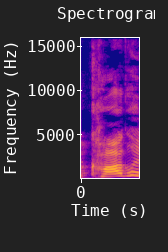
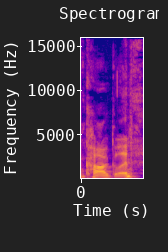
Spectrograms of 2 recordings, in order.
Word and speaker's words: Coughlin: but i don't know coughlin is how i know to pronounce it because that's how they pronounce it in the olympic announcers so there you go okay so one person with the same spelling pronounces their name coughlin so we're going with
